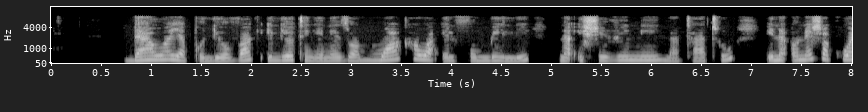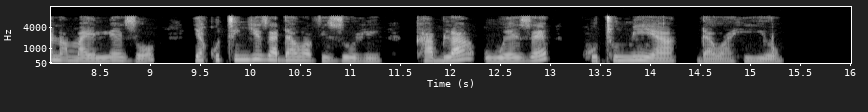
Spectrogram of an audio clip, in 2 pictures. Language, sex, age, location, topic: Swahili, female, 18-24, Kisumu, health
